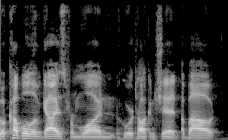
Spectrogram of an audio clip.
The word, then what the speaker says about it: ONE: Do they pronounce it one or is it O-N-E? – It's O-N-E, but they're one. Yeah, they pronounce it one. Like S.H.I.E.L.D.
